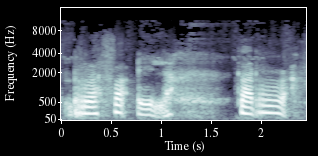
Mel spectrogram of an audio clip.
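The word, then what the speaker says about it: Raffaella Carrà: que pronunciación en italiano es Rafaela Carrà.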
